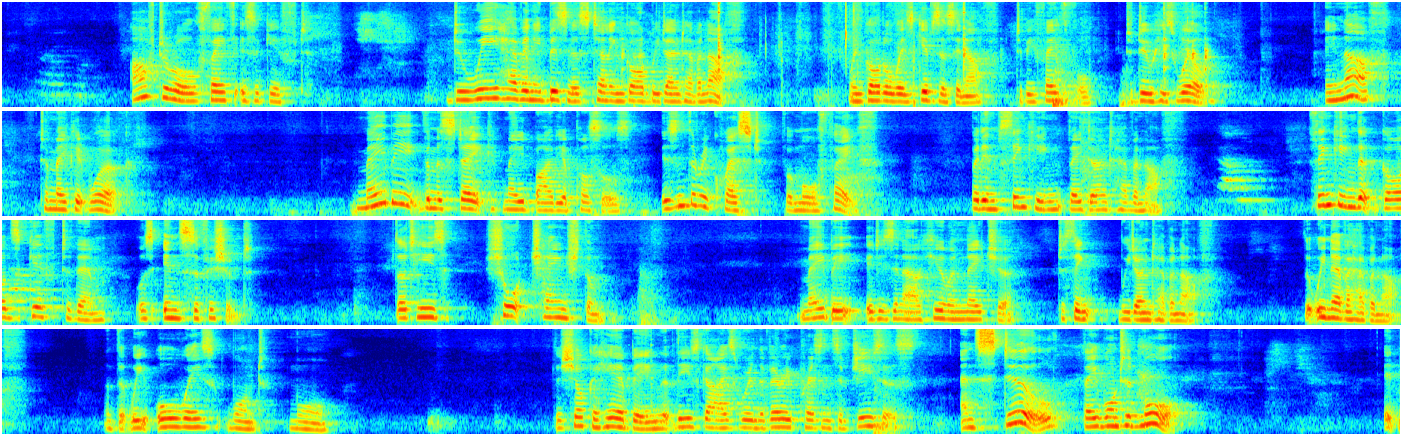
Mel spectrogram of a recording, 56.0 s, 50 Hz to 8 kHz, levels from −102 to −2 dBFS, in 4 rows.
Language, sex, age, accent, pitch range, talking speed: English, female, 50-69, British, 160-205 Hz, 120 wpm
